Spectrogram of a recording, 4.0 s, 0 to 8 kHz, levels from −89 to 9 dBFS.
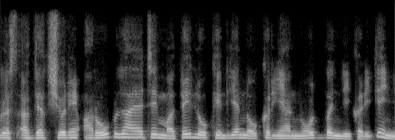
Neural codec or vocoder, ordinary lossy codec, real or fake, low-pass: codec, 16 kHz in and 24 kHz out, 0.8 kbps, FocalCodec, streaming, 65536 codes; none; fake; 7.2 kHz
